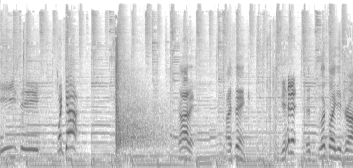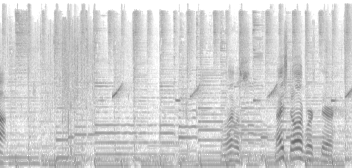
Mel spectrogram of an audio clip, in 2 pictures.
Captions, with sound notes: - Look out! (gun shot) Got it, I think. - Did you get it? - It looked like he dropped. - Well it was nice dollar work there.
